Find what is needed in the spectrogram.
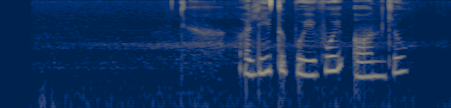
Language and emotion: Russian, sad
